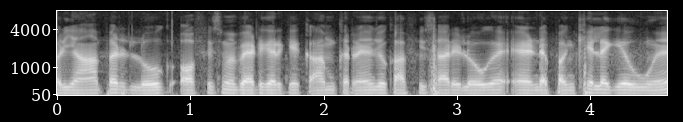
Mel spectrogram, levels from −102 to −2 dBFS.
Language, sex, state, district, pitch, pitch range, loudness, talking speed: Hindi, male, Haryana, Rohtak, 105 Hz, 100-110 Hz, -16 LUFS, 300 wpm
